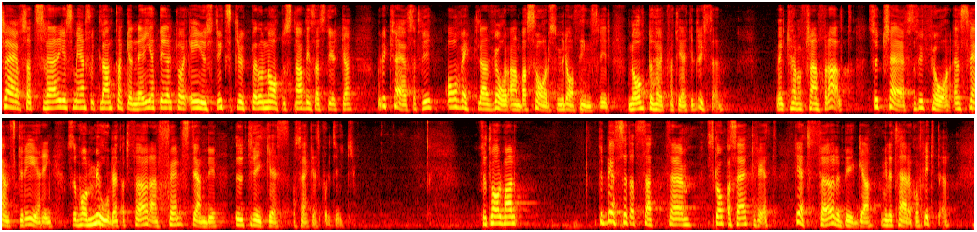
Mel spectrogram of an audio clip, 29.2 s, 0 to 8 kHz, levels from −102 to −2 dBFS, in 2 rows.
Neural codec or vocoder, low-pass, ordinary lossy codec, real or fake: codec, 44.1 kHz, 3.4 kbps, Pupu-Codec; 7.2 kHz; none; fake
